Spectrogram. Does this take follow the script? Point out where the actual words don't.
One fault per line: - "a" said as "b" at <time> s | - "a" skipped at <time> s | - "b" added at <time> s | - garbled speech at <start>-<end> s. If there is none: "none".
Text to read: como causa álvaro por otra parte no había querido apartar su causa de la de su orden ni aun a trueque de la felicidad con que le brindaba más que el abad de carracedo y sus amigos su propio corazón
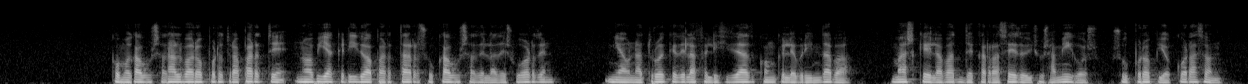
none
